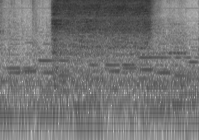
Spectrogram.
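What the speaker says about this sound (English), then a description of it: "spray it with cooking spray" A single steady hiss of aerosol cooking spray into a bowl lasting about a second, close and alone, with quiet room tone before and after.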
